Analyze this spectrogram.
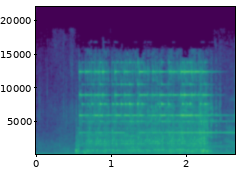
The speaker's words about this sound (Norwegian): Så ringer det i felttelefonen han har med seg. Det er soldaten oppe i OP-en like ved.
